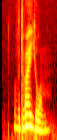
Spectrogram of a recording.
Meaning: two (together), both (together)
- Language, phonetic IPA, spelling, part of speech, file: Russian, [vdvɐˈjɵm], вдвоём, adverb, Ru-вдвоём.ogg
